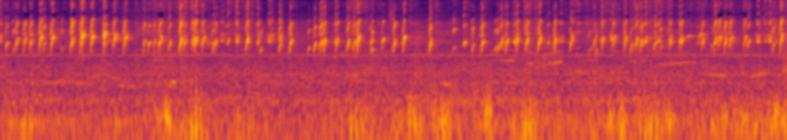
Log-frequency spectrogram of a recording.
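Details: European goldfinch giving 'batbata' song to prompt other birds to sing: unbroken stream of fast, tinkling chirps and short trills, steady and lively throughout.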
